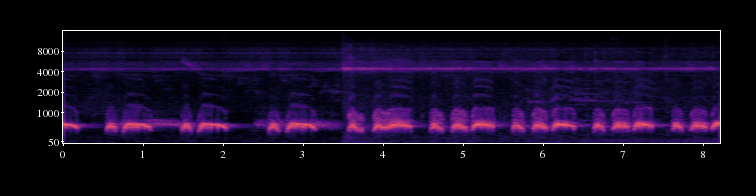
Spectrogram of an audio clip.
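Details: Decoy spotted dove cooing for voice training: hollow low coos in paired short and long notes, repeating steadily and growing denser and louder partway through, with a faint constant high-pitched whine behind.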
